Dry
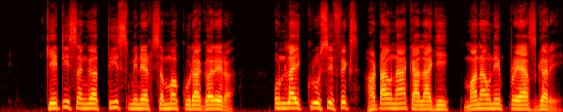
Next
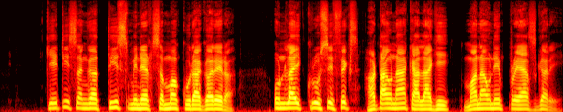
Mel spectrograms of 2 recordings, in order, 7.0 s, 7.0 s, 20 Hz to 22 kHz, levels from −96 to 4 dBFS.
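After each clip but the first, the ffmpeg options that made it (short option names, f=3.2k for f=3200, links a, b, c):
-af "lowshelf=f=69:g=7.5,dynaudnorm=f=280:g=7:m=11.5dB,volume=1.5dB"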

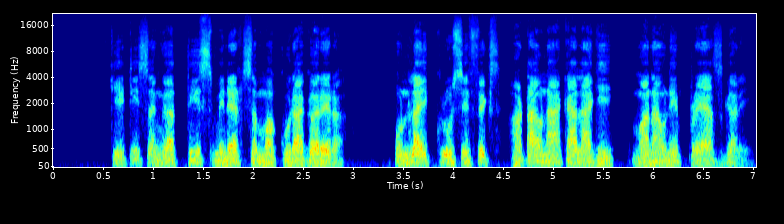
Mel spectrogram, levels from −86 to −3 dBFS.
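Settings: -af "afftfilt=real='hypot(re,im)*cos(2*PI*random(0))':imag='hypot(re,im)*sin(2*PI*random(1))':win_size=512:overlap=0.75,volume=-8.5dB"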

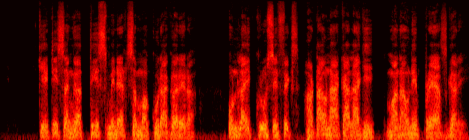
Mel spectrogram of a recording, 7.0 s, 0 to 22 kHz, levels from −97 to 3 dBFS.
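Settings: -filter_complex "[0:a]asplit=2[a][b];[b]acompressor=threshold=-38dB:ratio=6,volume=0dB[c];[a][c]amix=inputs=2:normalize=0,alimiter=limit=-23.5dB:level=0:latency=1:release=184,volume=-4.5dB"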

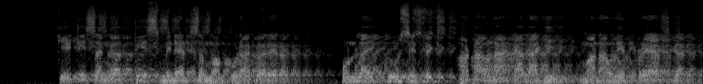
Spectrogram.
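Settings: -af "aphaser=in_gain=1:out_gain=1:delay=4.8:decay=0.28:speed=0.53:type=sinusoidal,aecho=1:1:117|234|351|468|585|702:0.398|0.211|0.112|0.0593|0.0314|0.0166,volume=6dB"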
